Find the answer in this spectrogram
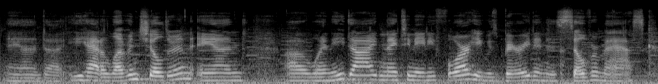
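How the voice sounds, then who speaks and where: Woman with a lowish voice talking casually like a keen fan, music playing behind. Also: moderate pace, low-quality recording. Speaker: publications coordinator and copy editor, wrestling fan. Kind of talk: casual interview commentary.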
